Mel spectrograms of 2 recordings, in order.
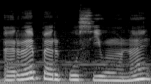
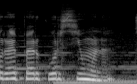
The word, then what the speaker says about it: repercusiune: Este corect să spunem și să scriem repercusiune, nu repercursiune. Substantivul repercusiune, care înseamnă urmare, efect, consecință, a fost împrumutat în limba noastră cu această formă, deci cu silaba cu.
